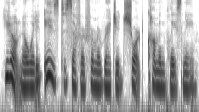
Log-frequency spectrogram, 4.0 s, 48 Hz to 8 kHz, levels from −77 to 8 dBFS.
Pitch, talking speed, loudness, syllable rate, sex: 165 Hz, 210 wpm, -18 LUFS, 5.0 syllables/s, female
